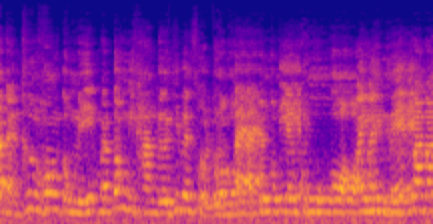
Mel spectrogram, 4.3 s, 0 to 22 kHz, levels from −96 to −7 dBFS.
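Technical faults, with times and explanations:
1.99–2.04 s and 2.99–3.08 s: corrupt frame decoded. Damaged compressed frames were played as if valid. The first hit spans a couple of frames and the second a few. Misread gains and codes put energy at the wrong frequencies, so each sounds like a brief squeaky chirp or noise burst peaking near -20 and -15 dBFS. Unlike a click or dropout, each lasts roughly as long as the frames it hits and carries spurious content.
2.14 s to the end: doubled audio track. A second full-band copy enters abruptly, about as loud as the original and roughly a tenth of a second behind, and continues to the end. It was likely captured again through a slower path or left by an edit holding two out-of-step copies. Echo or reverb would decay and add room colour. This copy stays at the same level and has the same tone as the original, so the sound turns into a steady slapback doubling.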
